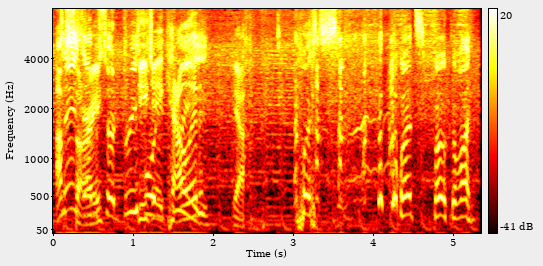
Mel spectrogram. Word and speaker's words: Khaled: Because I was saying it DJ wrong Khaled. The whole time. Did you call him DJ Khalid?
